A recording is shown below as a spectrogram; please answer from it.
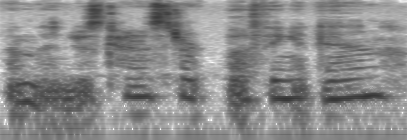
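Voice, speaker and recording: A woman chatting casually through a makeup tutorial at home at night, relaxed and chatty, often dropping to a near-whisper. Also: high voice, a little fast, gravelly, slight background noise, low-quality recording. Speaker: beauty vlogger.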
